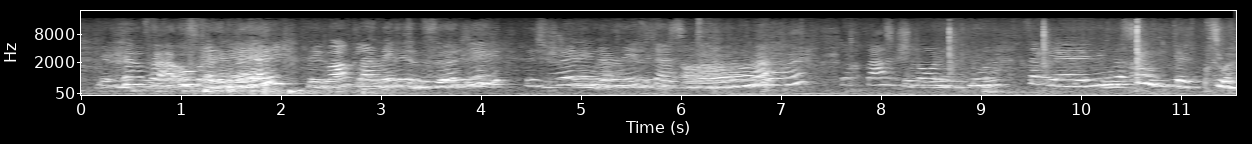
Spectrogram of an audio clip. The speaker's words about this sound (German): Wir klatschen, wir stampfen mit den Füßen, wir kommen in die Luft, wir hüpfen auf den Bein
